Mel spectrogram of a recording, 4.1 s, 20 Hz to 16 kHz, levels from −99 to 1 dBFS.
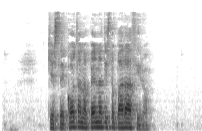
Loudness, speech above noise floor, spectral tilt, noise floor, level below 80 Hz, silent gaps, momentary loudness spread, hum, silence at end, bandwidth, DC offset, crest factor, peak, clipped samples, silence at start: -23 LUFS; 52 dB; -6.5 dB/octave; -75 dBFS; -56 dBFS; none; 11 LU; none; 1.1 s; 11.5 kHz; under 0.1%; 18 dB; -8 dBFS; under 0.1%; 0.95 s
